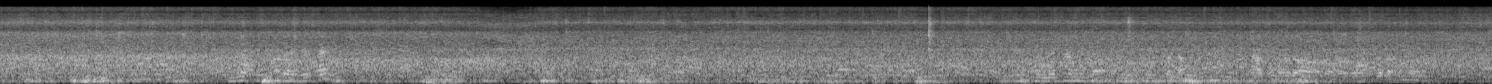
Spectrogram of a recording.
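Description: A man speaks calmly and steadily into a microphone, close by.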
